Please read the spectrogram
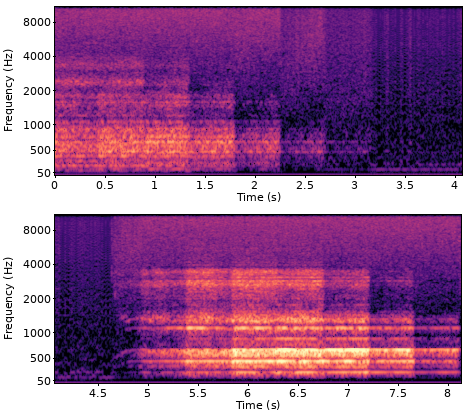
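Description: A speaking voice run through a reversed 'ghost' reverb chain (convolution reverb plus a delay in rewind mode). It comes out as smeared washes of held tones with no clear words. The first wash fades out about two seconds in; a second, louder one swells up about five seconds in and cuts off near the end.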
